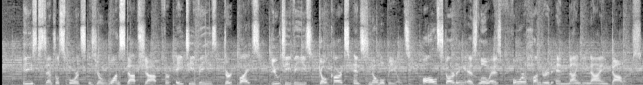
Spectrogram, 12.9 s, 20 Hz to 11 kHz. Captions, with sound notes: (upbeat music) - [Voiceover] East Central Sports is your one-stop shop for ATVs, dirt bikes, UTVs, go-karts, and snowmobiles, all starting as low as $499!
